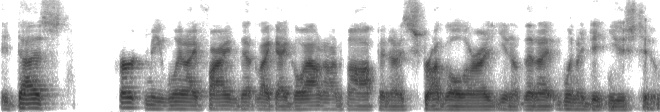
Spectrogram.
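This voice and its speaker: A man at a moderate pace over a quiet background. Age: 60s. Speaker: podcast co-host and amateur cyclist. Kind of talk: casual chat. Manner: halting, many restarts.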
